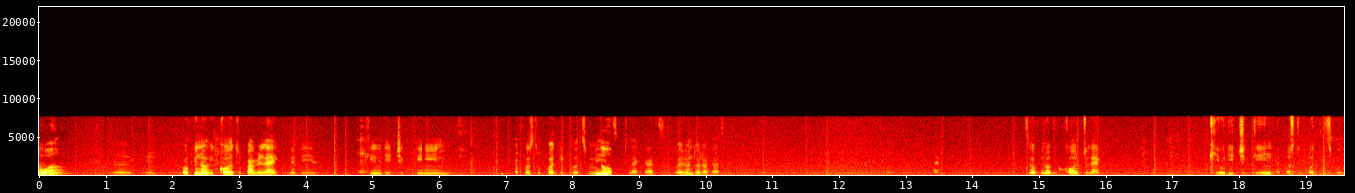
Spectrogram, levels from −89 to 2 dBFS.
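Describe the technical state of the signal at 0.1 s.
At 0.1 s the speech signal is intact, with only the expected low-bass roll-off and upper limit of about 8 kHz from ordinary call microphone processing.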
